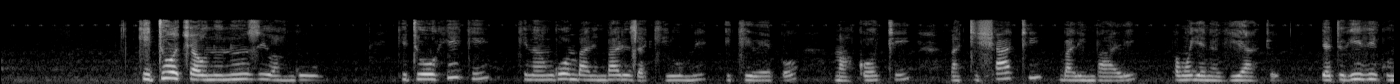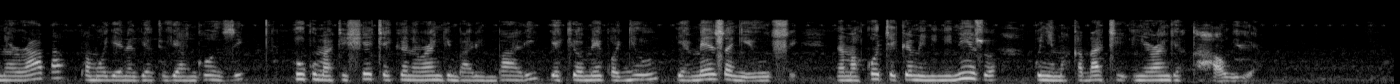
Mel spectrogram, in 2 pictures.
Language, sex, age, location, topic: Swahili, female, 18-24, Dar es Salaam, finance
